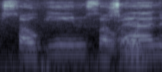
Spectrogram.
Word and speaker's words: Soen: Soen. Yeah, it's sewing.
